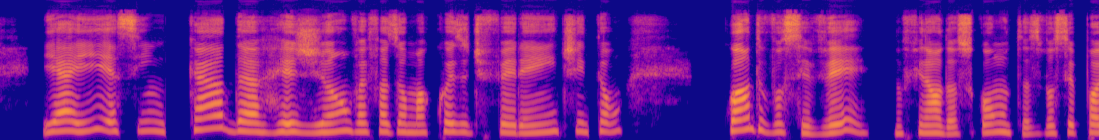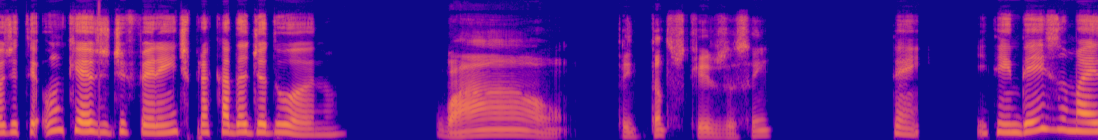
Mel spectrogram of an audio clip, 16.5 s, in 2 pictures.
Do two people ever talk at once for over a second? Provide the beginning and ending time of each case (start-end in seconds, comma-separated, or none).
none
